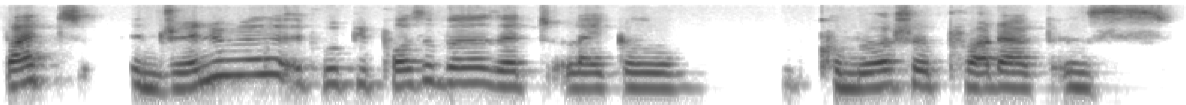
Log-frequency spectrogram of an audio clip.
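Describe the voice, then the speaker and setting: A woman's voice: mid-range voice, a little slow, mellow. A woman presenter answering audience questions at a workshop, hesitant with many fillers and restarts. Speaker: presenter from a culture collection. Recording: dull lo-fi conference audio.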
